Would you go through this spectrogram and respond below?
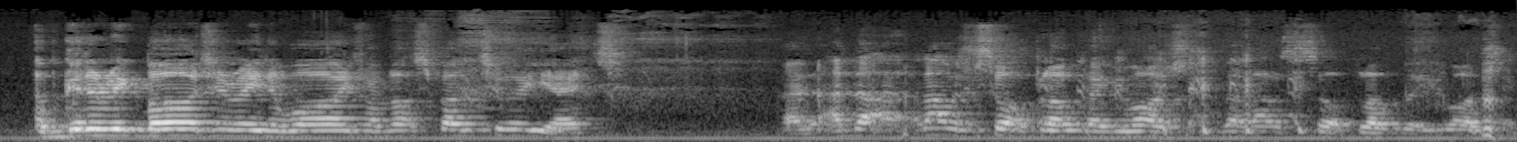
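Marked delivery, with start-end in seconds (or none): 0.2-3.1 put-on plain, matter-of-fact delivery in Birmingham accent. Retelling a man's answer to an interviewer's final question, in Bob's Birmingham accent. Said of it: "in his Birmingham accent".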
